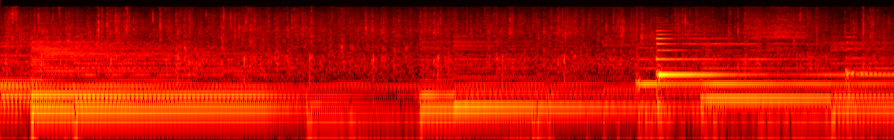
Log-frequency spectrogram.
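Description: Electric keyboard playing slow, held chords, the chord changing several times.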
